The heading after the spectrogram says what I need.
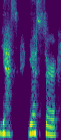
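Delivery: obsequious, eager, submissive people-pleasing tone. Showing the wrong way to nod along: submissive people-pleasing yes. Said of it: "where you're not going".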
